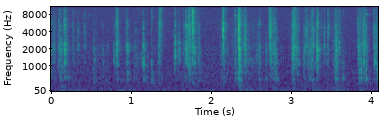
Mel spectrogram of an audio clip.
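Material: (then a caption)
Plastic. Fingertips of both hands type on a full-size vintage beige plastic computer keyboard with hollow keycaps. The result is a quick, uneven run of sharp, bright plastic clicks and clacks that stop almost instantly, with little low end.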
